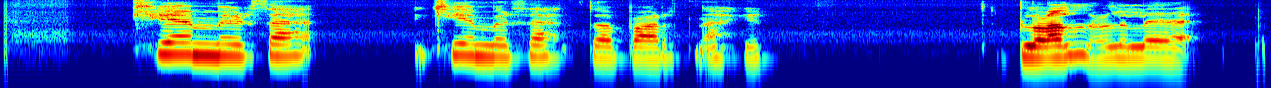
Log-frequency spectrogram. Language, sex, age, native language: Icelandic, female, 10, Icelandic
